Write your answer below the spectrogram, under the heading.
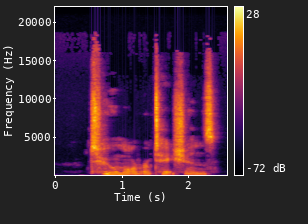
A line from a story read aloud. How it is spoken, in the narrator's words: muttered Ori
